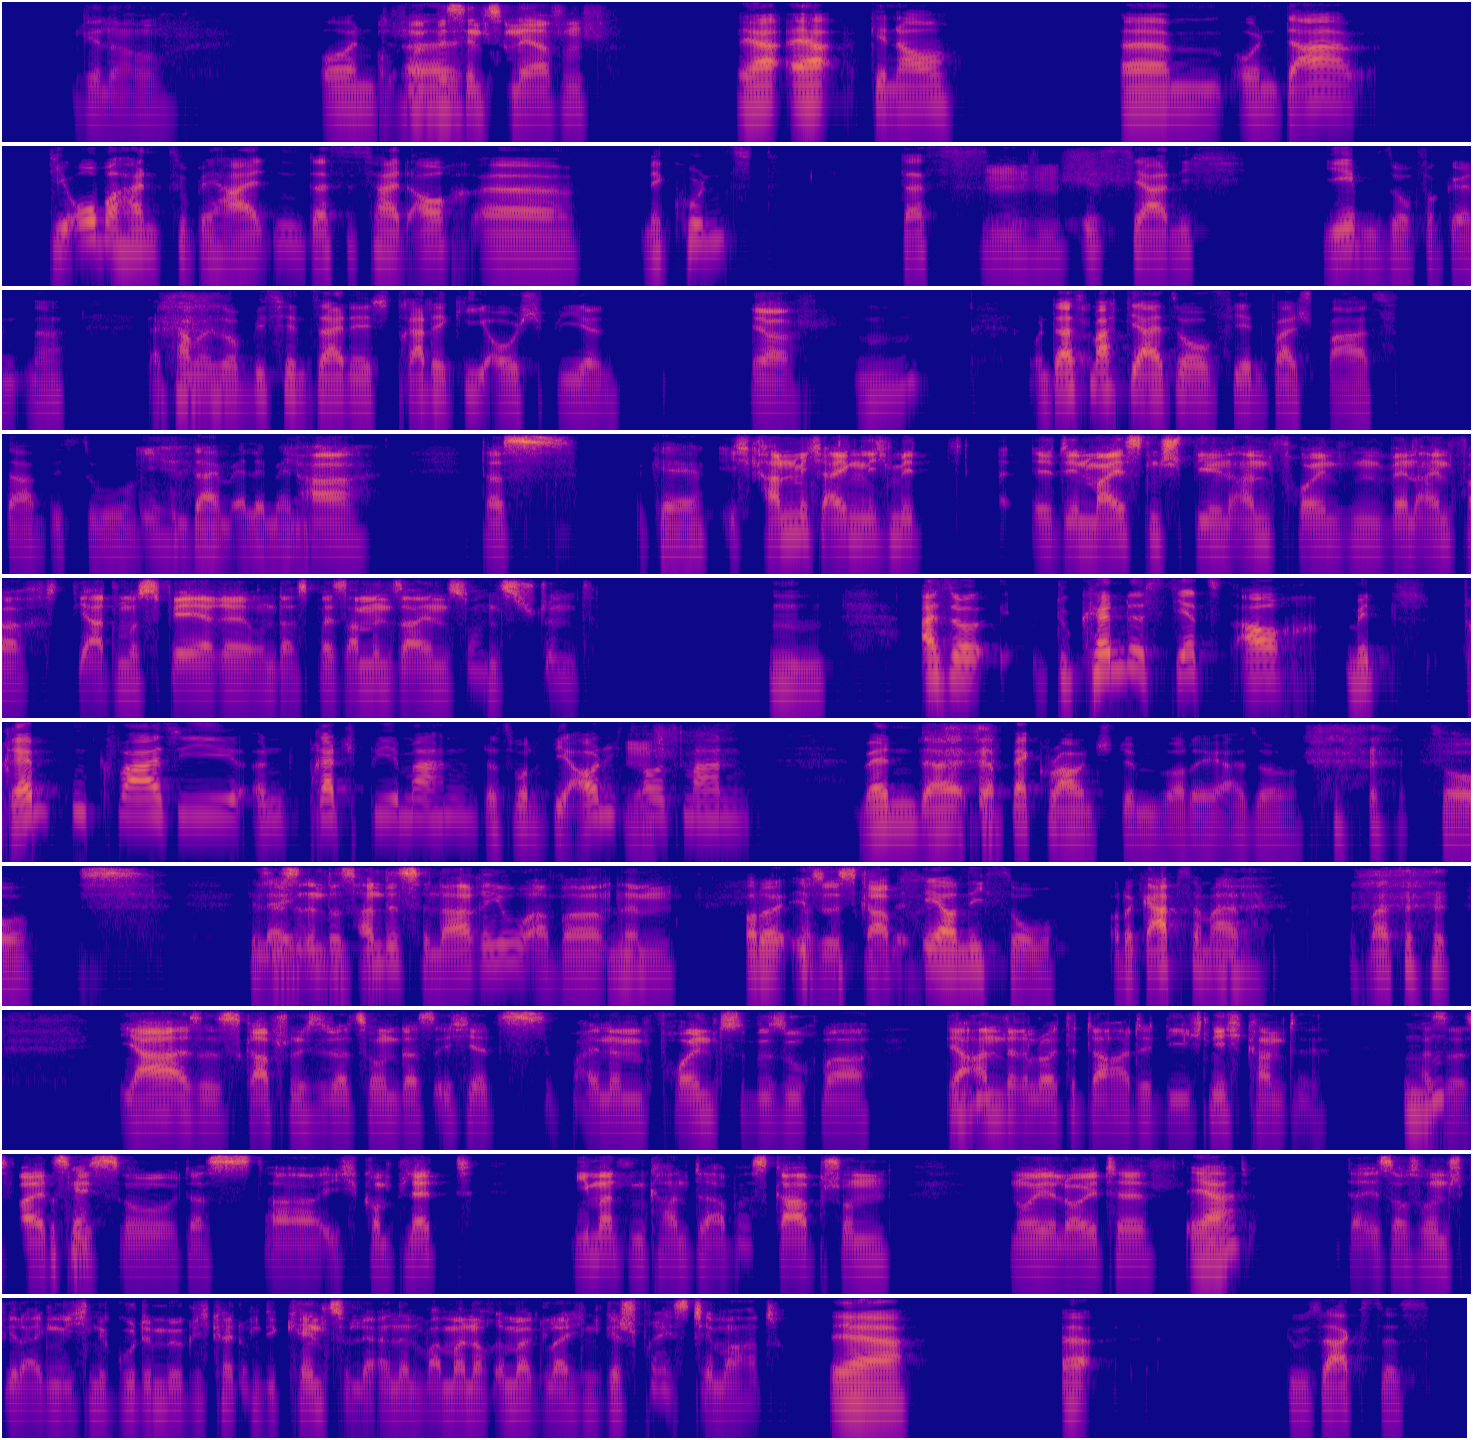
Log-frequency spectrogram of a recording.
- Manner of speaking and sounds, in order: other background noise; giggle; chuckle; chuckle
- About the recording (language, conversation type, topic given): German, podcast, Wie erklärst du dir die Freude an Brettspielen?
